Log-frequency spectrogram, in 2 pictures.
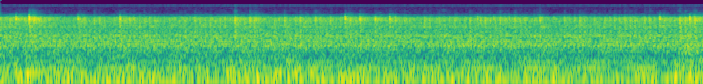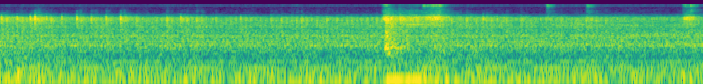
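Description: Moving train heard from inside the passenger carriage: a steady running rumble with an engine-like hum, and one short louder knock about five and a half seconds in.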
